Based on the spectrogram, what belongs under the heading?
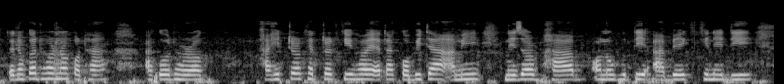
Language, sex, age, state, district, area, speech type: Assamese, female, 45-60, Assam, Dibrugarh, urban, spontaneous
